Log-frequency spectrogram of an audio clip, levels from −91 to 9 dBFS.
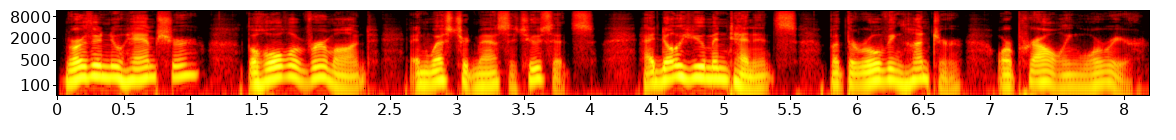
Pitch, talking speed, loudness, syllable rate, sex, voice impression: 125 Hz, 155 wpm, -20 LUFS, 5.4 syllables/s, male, masculine, adult-like, slightly bright, clear, fluent, slightly cool, sincere, calm, friendly, reassuring, kind, light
